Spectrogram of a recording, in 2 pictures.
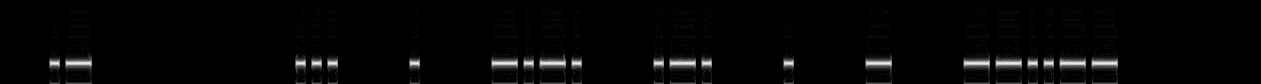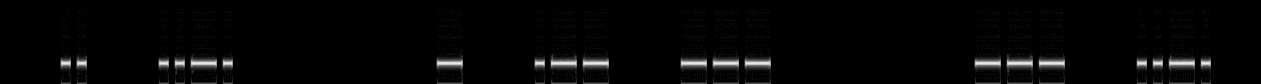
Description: Morse code, heard as a keyed tone, about 15 wpm, spaced as for 8 wpm, 1000 Hz. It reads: A SECRET, IF TWO OF
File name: qotdfiles / 8wpm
